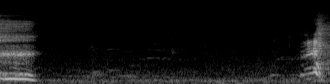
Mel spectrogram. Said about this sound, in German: Jetzt muss ich gleich niesen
